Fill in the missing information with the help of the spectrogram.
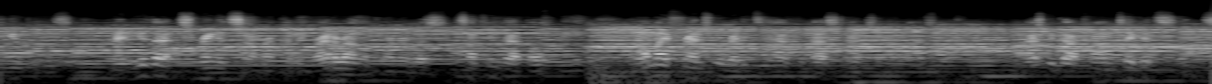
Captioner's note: distorted audio; distorted audio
